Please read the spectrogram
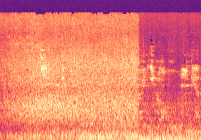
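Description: Car driving past on a street, a steady rush of engine and tyre noise that fades in. About three seconds in it gives way to the muffled hum inside a car's cabin, where a man's voice on the car radio starts telling a traditional Chinese pingshu story.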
